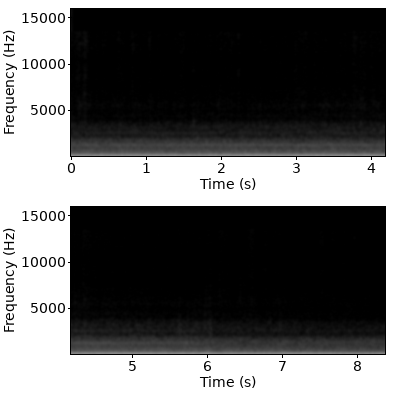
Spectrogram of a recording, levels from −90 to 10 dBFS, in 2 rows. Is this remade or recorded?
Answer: recorded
